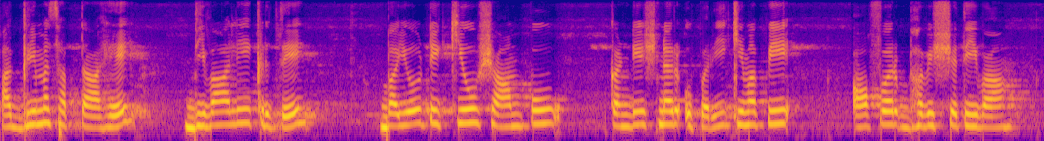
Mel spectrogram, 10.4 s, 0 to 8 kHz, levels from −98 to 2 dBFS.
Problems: constant background noise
